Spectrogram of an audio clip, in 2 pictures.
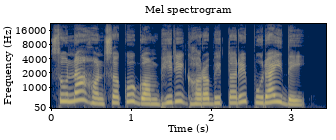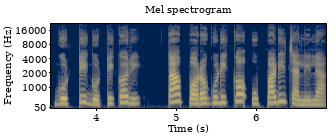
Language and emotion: Odia, neutral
